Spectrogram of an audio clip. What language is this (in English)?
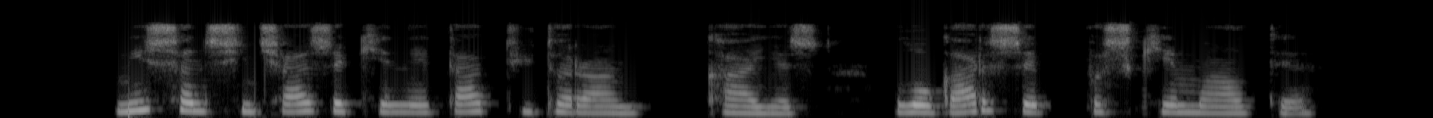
Mari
